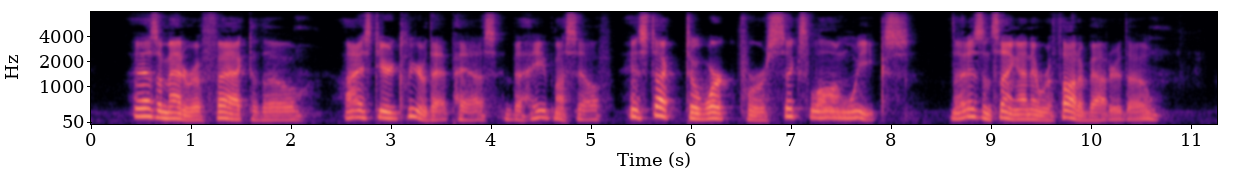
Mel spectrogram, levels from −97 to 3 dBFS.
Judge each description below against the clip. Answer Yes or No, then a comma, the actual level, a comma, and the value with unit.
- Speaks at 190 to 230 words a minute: No, average, 170 wpm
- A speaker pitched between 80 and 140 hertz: Yes, low, 135 Hz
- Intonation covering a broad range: Yes, wide, 7.6 semitones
